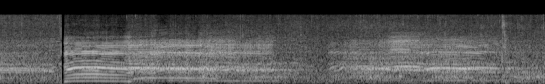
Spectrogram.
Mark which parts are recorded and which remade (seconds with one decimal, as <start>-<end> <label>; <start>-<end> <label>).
0.0-5.5 recorded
